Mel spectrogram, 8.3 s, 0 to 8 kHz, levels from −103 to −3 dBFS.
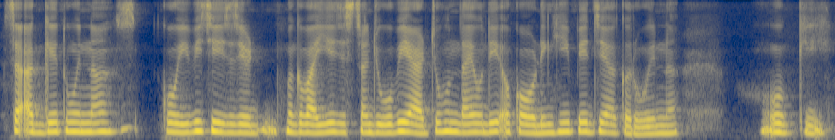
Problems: none marked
